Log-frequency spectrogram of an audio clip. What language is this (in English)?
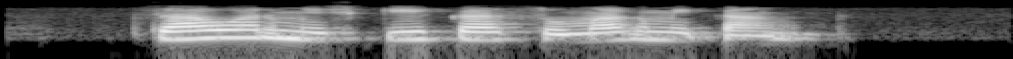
Imbabura Highland Quichua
